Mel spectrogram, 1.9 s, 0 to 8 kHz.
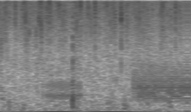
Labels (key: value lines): label: biophony, croak
recorder: SoundTrap 500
